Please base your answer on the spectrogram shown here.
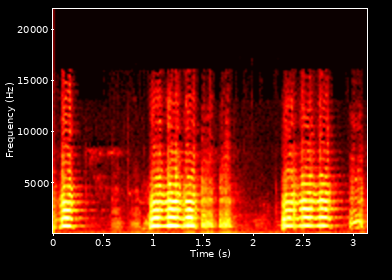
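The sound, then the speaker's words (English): A goose honks in loud, nasal calls that come in clusters of several quick honks with brief gaps between them, and no other sound. “Acting as a guardian, goose is instrumental for warning of danger.”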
